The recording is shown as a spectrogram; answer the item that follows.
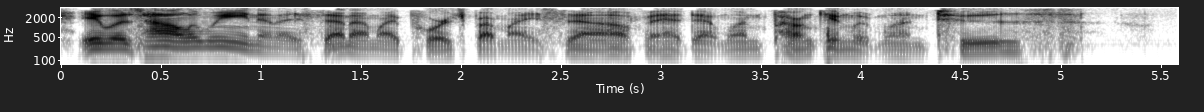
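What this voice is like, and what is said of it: Usual voice. Nothing is said of it.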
